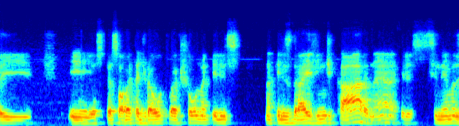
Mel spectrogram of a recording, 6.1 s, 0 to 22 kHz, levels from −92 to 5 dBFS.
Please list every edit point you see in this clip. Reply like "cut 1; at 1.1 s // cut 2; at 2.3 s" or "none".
cut 1; at 2.0 s // cut 2; at 2.4 s

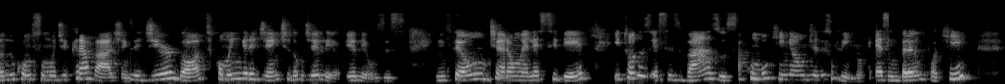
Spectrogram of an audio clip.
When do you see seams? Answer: cut 1; at 3.0 s // cut 2; at 4.9 s // cut 3; at 6.5 s // cut 4; at 7.4 s // cut 5; at 8.3 s // cut 6; at 8.9 s

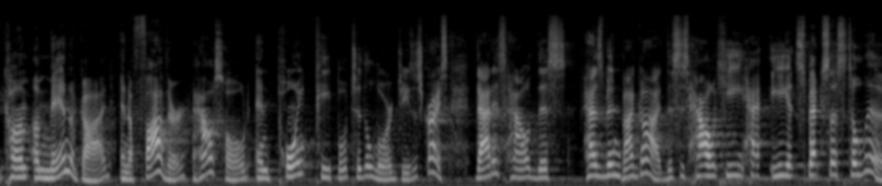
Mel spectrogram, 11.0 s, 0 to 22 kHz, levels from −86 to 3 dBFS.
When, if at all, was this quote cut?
cut 1; at 1.4 s // cut 2; at 2.4 s // cut 3; at 7.2 s // cut 4; at 7.8 s

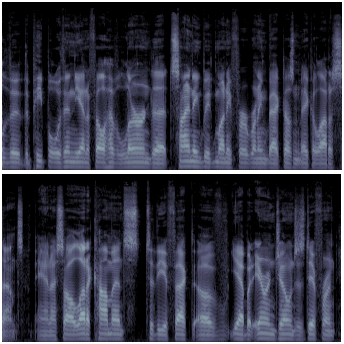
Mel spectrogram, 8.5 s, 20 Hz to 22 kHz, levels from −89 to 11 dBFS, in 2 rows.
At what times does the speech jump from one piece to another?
cut 1; at 4.6 s

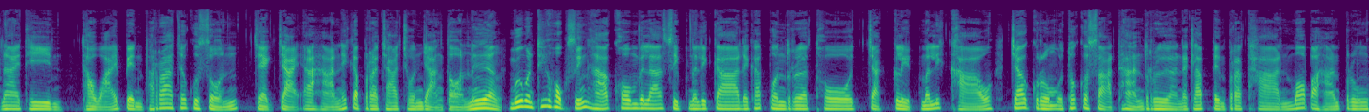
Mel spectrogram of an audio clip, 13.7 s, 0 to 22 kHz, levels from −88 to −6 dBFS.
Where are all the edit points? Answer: cut 1; at 5.1 s // cut 2; at 8.9 s // cut 3; at 10.0 s

